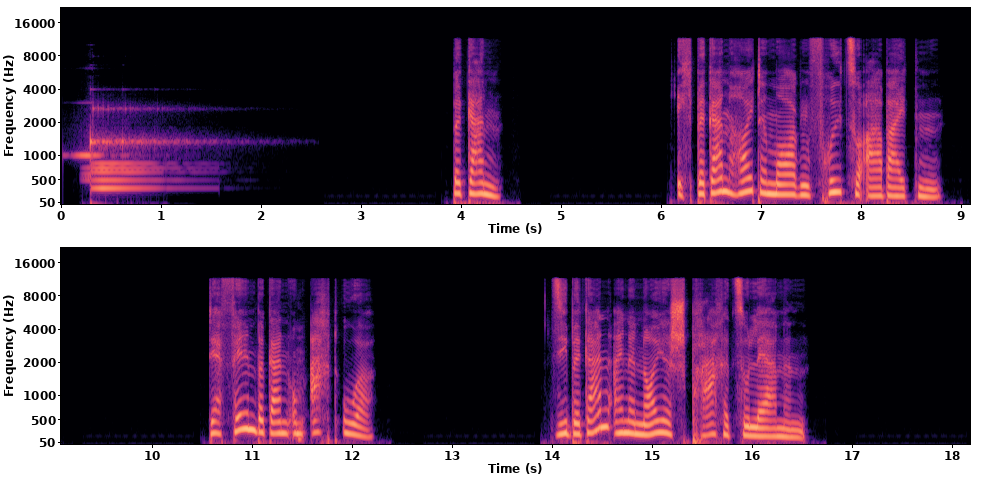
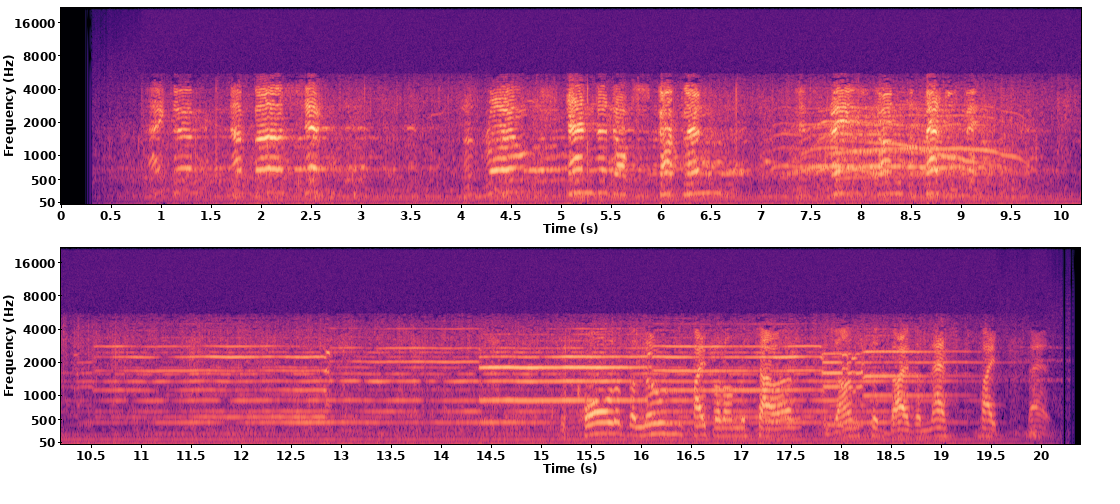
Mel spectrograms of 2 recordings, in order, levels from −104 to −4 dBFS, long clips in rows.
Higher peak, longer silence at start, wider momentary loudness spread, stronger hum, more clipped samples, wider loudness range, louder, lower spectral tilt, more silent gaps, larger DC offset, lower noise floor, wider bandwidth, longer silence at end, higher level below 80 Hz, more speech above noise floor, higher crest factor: second, -12 dBFS vs 0 dBFS; second, 0.15 s vs 0.5 s; second, 11 LU vs 19 LU; neither; neither; about the same, 7 LU vs 9 LU; second, -27 LUFS vs -19 LUFS; first, -5 dB/octave vs -3.5 dB/octave; first, 2.58-2.64 s, 3.75-3.81 s, 4.80-4.90 s, 6.01-6.07 s, 9.21-9.31 s, 10.42-10.49 s, 12.63-12.72 s, 13.83-13.89 s vs none; second, under 0.1% vs 0.3%; first, under -90 dBFS vs -45 dBFS; second, 11.5 kHz vs over 20 kHz; first, 1.65 s vs 0.3 s; about the same, -54 dBFS vs -58 dBFS; first, over 65 dB vs 26 dB; about the same, 18 dB vs 22 dB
